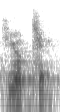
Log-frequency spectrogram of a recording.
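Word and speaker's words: guillotine: 그래서 우리 길로틴이라고 하는데 기요틴, 그거 실제 발음 기요틴인데 단두대 있지?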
